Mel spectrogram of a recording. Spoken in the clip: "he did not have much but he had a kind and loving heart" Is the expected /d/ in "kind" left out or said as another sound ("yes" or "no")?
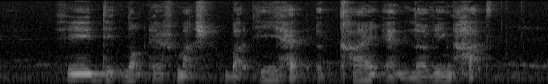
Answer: yes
